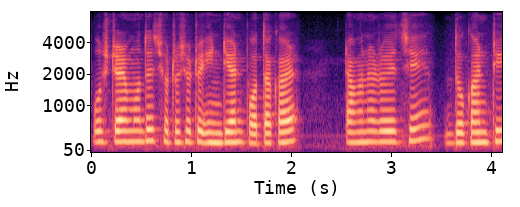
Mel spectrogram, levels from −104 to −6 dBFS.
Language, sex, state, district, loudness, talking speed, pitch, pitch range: Bengali, female, Odisha, Malkangiri, -17 LUFS, 145 wpm, 225 Hz, 215-230 Hz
